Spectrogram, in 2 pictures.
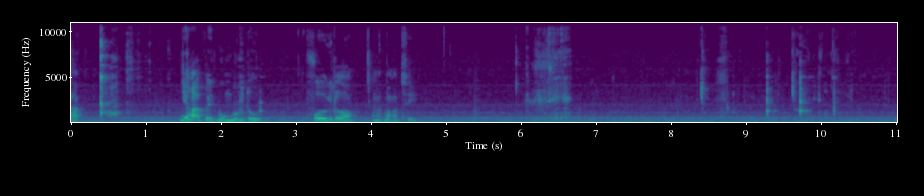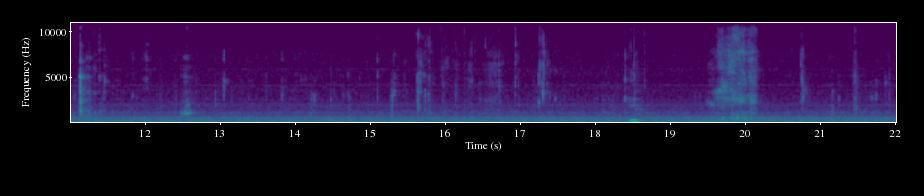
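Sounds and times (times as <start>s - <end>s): faint steady hum: 0.0s - 22.0s
person chewing: 8.0s - 17.6s, 19.3s - 22.0s.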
